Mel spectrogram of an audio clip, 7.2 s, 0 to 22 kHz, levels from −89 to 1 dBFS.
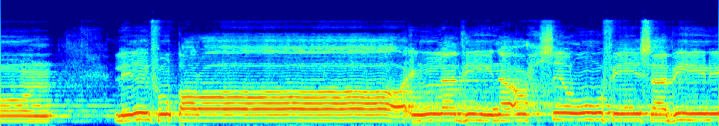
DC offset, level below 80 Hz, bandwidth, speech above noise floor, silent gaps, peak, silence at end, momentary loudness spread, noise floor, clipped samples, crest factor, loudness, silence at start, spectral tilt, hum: under 0.1%; -56 dBFS; 11.5 kHz; 22 dB; none; -10 dBFS; 0 s; 4 LU; -38 dBFS; under 0.1%; 8 dB; -17 LUFS; 0 s; -5.5 dB/octave; none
